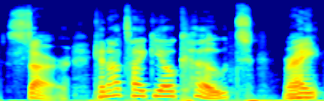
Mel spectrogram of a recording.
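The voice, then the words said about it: Weird fancy accent. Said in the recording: “I don't know why that was in a weird accent, but you know what I mean? Like fancy.”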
